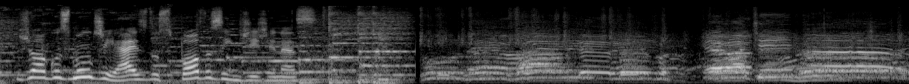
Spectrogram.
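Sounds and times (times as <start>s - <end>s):
speech: 0.2s - 3.3s
Xerente crowd cheering football final victory: 4.2s - 9.0s.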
